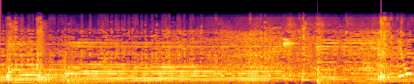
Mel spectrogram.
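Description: Live rock band playing an instrumental stretch between sung lines: guitars ringing out held chords, freshly struck near the start and again near the end.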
